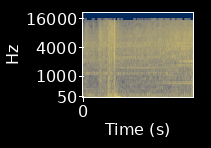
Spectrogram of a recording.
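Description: Heavy steady vehicle-like rumble on an action trailer's sound track, with a loud sweeping whoosh about half a second in.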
